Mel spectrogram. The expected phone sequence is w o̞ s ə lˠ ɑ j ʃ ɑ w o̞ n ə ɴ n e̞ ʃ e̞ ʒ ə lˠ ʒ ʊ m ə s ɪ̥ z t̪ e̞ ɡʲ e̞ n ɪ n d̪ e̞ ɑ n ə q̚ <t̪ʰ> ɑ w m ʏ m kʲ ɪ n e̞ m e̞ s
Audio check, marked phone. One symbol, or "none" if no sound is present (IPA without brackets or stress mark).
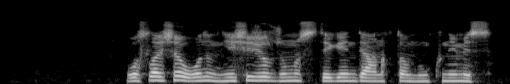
t̪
